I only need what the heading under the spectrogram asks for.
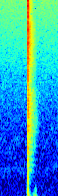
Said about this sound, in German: Habe ich jetzt gedrückt und jetzt klatsche ich nochmal, ja?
